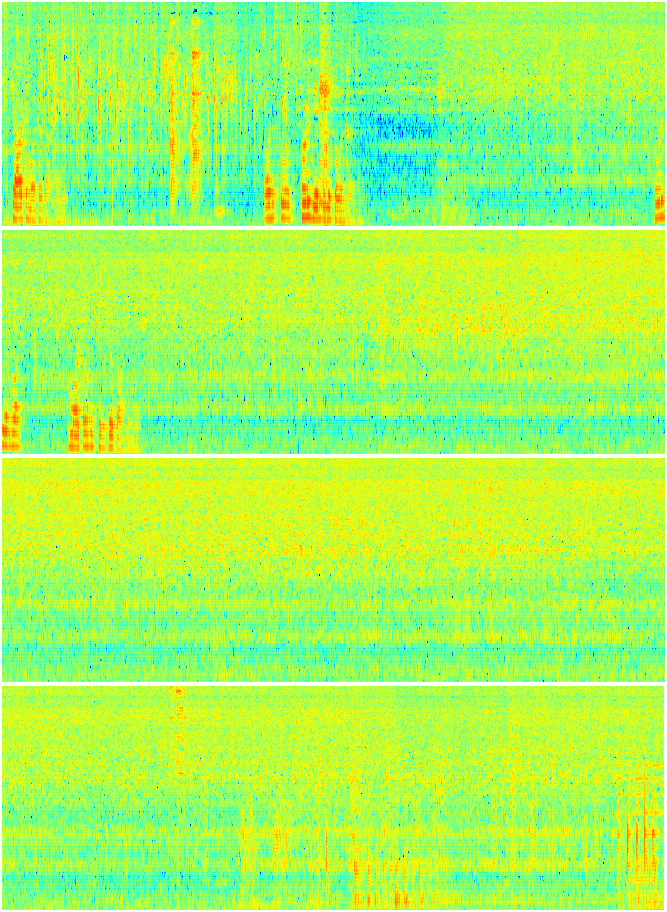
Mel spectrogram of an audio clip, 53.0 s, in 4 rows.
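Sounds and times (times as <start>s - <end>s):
tomatoes sizzling in hot oil: 0.0s - 53.0s
tongs and spatula turning food: 43.1s - 48.6s.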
